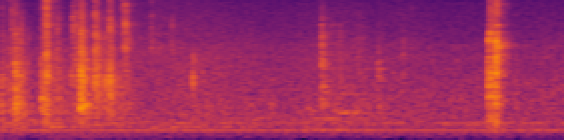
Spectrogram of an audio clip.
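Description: Small objects being handled at a bathroom sink: a quick run of sharp clicks and taps in the first second, a few faint ticks after, and one louder click near the end, over a faint steady hum.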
